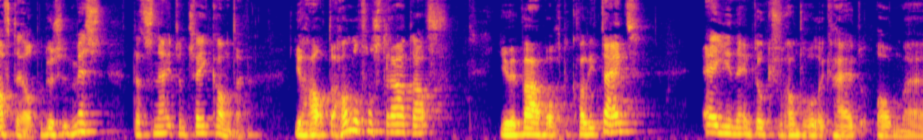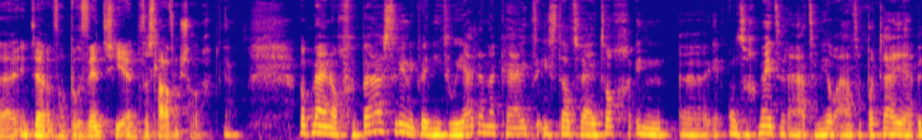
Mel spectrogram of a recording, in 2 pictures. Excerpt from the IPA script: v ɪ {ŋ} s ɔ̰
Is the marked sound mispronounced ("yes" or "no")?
no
